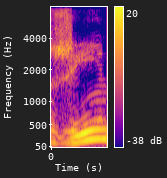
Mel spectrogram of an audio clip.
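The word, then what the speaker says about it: Jeanne: so good um wonder is it pronounced jeene or Jean Jean okay like Jean V Jean all right I believe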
